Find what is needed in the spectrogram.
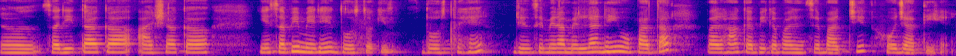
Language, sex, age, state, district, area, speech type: Hindi, female, 45-60, Rajasthan, Jaipur, urban, spontaneous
